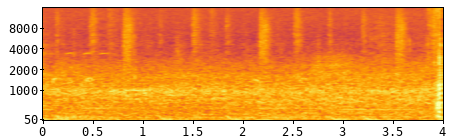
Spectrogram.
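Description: Outdoor ambience: a steady low rumble of wind on the microphone, with a few faint scattered clicks.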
